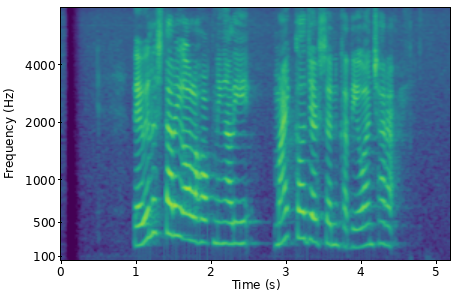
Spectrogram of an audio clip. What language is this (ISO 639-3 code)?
sun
